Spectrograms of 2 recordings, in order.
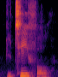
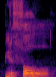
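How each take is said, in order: First: The stress is on the second syllable. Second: The stress is on the third syllable. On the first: "If I stress the second syllable in this word" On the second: "If I put it in the third syllable"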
